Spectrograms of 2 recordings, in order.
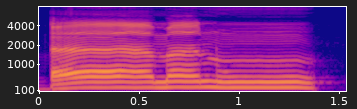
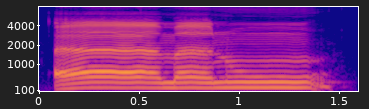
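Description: No difference in how they are said.

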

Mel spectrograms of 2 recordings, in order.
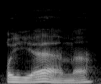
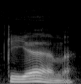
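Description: First: The first vowel is darkened, not a clear 'ee'. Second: The first vowel is a clear 'ee' sound. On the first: The speaker calls it wrong. "قيامة doesn't sound like a kasra" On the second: The speaker calls it right. "We need the E sound"

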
